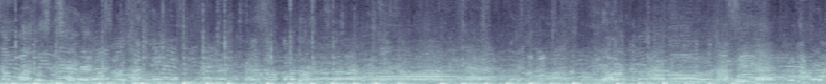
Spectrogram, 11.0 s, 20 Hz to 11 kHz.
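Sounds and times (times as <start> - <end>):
crowd shouting: 0.0 - 11.0.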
